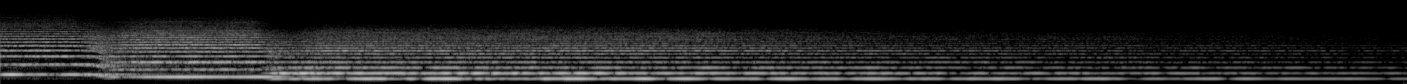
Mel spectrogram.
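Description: Sampled legato violin section (Audio Imperia AREIA strings) playing a single line: a couple of notes with slides between them, then one long held lower note from about three seconds in. The held note fades steadily and grows darker as the CC1 mod-wheel dynamics are pulled down.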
